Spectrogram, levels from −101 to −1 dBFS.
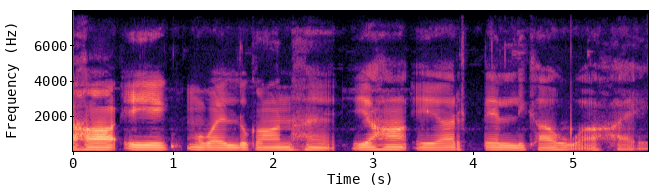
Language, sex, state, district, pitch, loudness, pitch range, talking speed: Hindi, male, Bihar, Bhagalpur, 115 Hz, -21 LUFS, 115-120 Hz, 95 wpm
